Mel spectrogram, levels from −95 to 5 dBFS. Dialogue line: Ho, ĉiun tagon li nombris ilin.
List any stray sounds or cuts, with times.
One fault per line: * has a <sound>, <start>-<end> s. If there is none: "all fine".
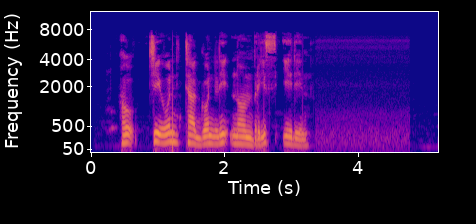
all fine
